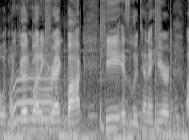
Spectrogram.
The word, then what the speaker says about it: Bock: That's Lieutenant Brock. Lieutenant Brock, right? yeah. That's a little inside thing. Some people getting his name wrong, but that's all right. It's Lieutenant Bock. No R, just right. Bock.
